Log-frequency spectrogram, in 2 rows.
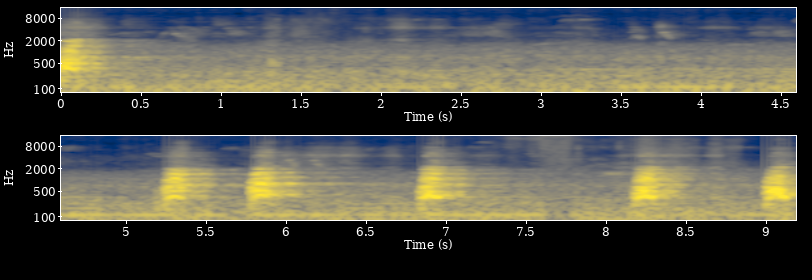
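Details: Barking from one of three dogs: a female brindle Boerboel aged 3, a male American Bully aged 9 and a young female brindle Serbian Defense Dog. One bark opens, then a long quiet gap before five gruff barks in irregular succession.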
